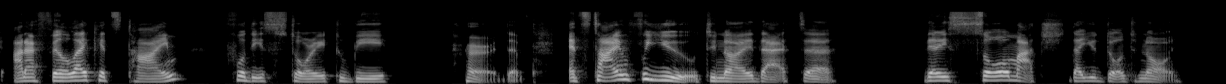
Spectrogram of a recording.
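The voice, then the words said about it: Italian accent in English. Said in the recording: “As you can tell maybe from my accent, my first language is actually Italian.”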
